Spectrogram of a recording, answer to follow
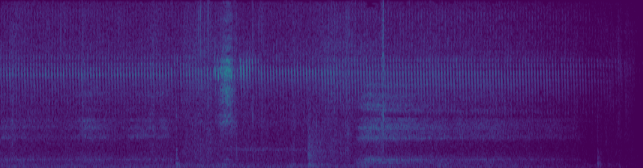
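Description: Faint background music with plucked-string notes, fading out at the end.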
